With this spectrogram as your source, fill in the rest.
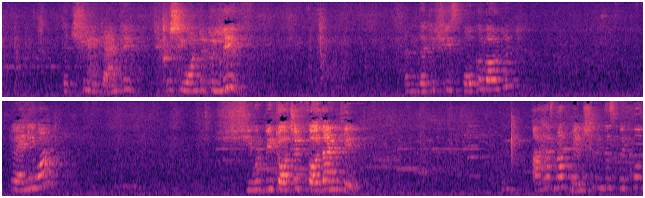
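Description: Young women talk with emotion, close by, in short exchanges.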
